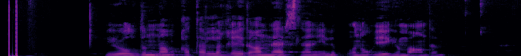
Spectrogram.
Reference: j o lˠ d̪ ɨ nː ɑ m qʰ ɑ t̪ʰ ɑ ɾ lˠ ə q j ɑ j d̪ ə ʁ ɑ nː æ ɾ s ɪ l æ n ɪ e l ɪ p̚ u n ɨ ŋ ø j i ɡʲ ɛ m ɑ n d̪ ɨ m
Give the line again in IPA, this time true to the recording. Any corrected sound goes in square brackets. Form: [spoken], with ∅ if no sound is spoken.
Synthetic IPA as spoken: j o lˠ d̪ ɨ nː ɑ m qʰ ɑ t̪ʰ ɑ ɾ lˠ ə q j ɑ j d̪ ə ʁ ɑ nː æ ɾ s ɪ l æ n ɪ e l ɪ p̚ u n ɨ ŋ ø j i ɡʲ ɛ m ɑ [ŋ] d̪ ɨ m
